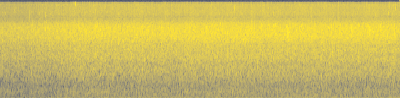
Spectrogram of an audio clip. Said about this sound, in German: Über das Ganze ergießt sich, wie Licht, das über eine Landschaft fällt, als sanfter Hintergrund ein Geplätscher, das sich zu einem stetig regnenden Murmeln verdichtet.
